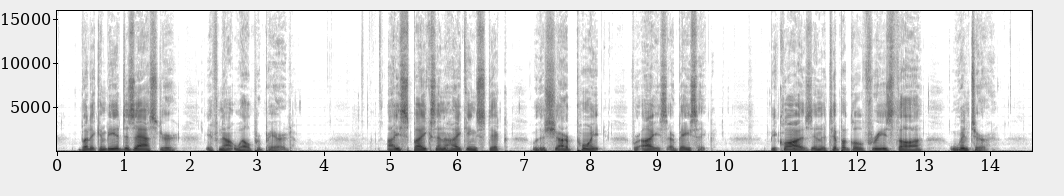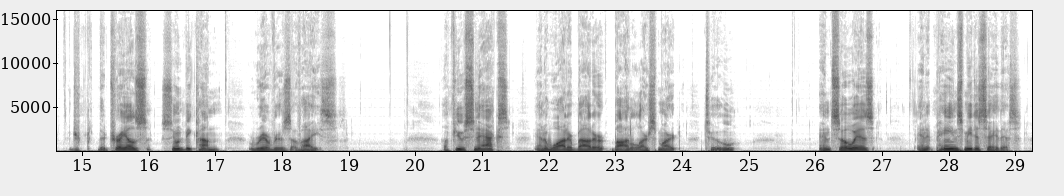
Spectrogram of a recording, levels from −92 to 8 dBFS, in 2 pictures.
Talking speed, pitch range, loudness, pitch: 120 wpm, 100-145 Hz, -20 LUFS, 120 Hz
